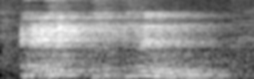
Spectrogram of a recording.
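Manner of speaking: demonstrated nasal throat clear; throat clearing through the nose. Shown as a demonstration. Yoga teacher showing students how, throat cleared through the nose. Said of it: "You can do that again".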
